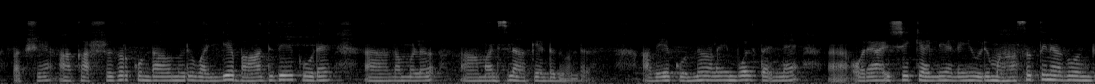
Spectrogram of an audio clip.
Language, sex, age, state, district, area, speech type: Malayalam, female, 30-45, Kerala, Alappuzha, rural, spontaneous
